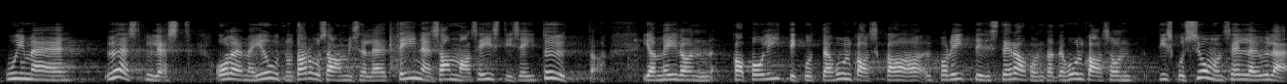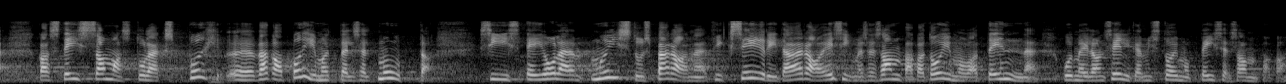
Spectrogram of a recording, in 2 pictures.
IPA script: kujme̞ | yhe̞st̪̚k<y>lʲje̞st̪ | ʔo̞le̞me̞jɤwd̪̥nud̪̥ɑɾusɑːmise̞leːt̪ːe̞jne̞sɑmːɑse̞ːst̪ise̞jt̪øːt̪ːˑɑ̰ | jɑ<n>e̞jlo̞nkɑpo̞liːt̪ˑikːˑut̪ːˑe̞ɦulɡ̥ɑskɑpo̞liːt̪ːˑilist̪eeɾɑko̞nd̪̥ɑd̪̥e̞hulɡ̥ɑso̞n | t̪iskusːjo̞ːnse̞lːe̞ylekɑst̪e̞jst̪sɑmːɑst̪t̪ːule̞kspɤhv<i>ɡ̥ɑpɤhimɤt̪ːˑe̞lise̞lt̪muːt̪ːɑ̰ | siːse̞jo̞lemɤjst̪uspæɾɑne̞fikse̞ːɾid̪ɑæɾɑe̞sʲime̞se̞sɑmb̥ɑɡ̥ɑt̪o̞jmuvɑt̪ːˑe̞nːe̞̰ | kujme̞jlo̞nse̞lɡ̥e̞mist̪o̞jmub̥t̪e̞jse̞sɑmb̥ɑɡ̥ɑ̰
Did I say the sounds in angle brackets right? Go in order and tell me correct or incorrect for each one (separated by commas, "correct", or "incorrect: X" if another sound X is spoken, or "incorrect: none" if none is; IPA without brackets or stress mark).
correct, incorrect: m, incorrect: æ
